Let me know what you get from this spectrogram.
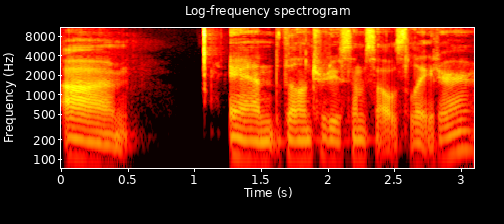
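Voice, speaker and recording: A soft-spoken man talks at a fairly low pitch with ordinary pitch variation. The recording is very clean, with a silent background. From Ecuador. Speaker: installation artist. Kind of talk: artist talk. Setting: gallery talk with live audience, also streamed.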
